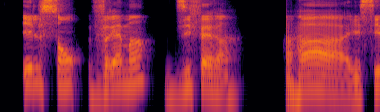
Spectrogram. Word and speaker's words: sont: So, sont, you pronounce that. Sont. You don't pronounce the T, but sont.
